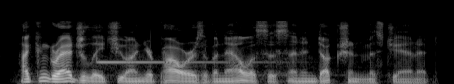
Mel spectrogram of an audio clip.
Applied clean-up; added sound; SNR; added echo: none; Percussion; 16 dB; none.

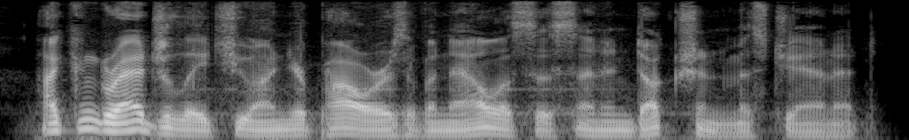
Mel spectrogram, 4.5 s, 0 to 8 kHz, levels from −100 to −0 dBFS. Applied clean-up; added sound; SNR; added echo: neural separator model SepFormer DNS4.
